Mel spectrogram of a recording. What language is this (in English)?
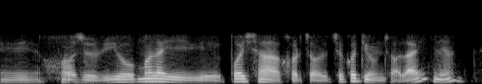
Nepali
